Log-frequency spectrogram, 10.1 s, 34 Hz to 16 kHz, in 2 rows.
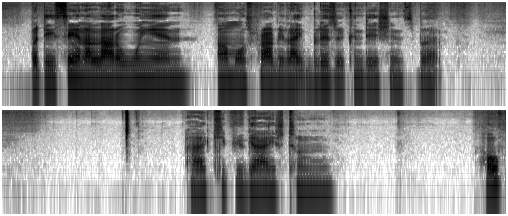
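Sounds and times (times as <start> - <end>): woman speaking: 0.3 - 4.4, 6.9 - 8.4.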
